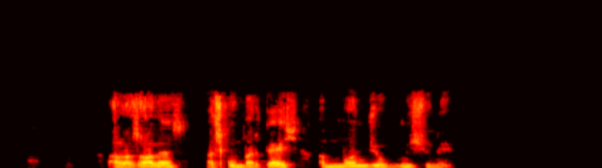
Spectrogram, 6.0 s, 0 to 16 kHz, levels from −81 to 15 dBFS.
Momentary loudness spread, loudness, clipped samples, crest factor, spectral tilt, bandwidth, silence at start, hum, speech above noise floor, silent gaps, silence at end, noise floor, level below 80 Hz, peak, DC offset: 11 LU; -17 LUFS; under 0.1%; 18 dB; -4.5 dB/octave; 7.6 kHz; 1.1 s; none; over 74 dB; none; 1.5 s; under -90 dBFS; -56 dBFS; -2 dBFS; under 0.1%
